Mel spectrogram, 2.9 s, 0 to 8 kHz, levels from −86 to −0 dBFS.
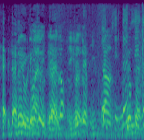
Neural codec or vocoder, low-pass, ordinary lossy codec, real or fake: none; 7.2 kHz; none; real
